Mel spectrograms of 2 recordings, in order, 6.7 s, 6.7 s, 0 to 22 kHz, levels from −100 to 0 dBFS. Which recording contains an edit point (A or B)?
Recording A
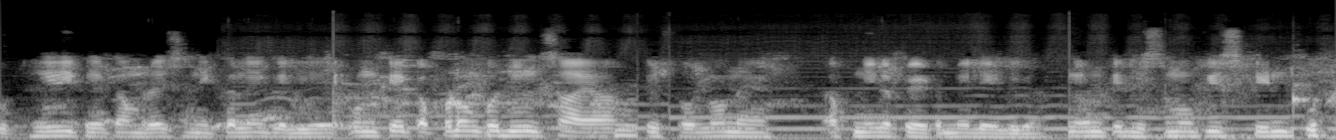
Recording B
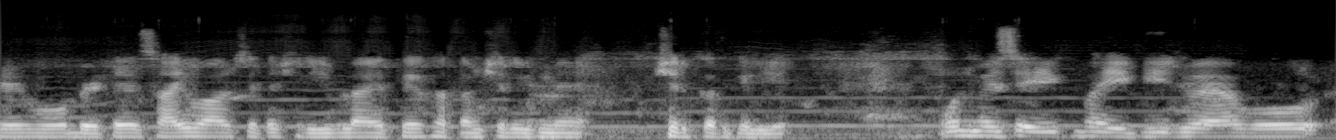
A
